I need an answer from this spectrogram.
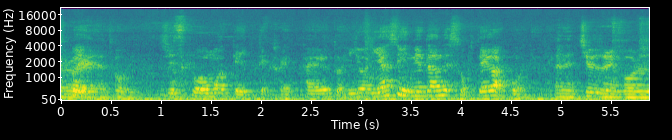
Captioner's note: speaking in foreign language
